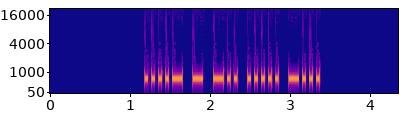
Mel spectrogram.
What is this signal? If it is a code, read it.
Morse code, heard as a keyed tone, about 28 wpm, 700 Hz. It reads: 4TD5B
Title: Five Challenging Letter-Number Combinations 28wpm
